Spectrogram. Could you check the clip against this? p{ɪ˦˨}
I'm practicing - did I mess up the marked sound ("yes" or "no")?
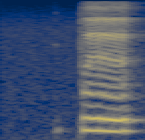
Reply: yes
